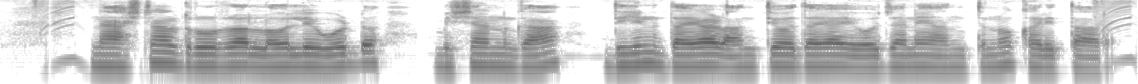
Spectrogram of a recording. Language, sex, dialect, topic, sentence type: Kannada, male, Northeastern, banking, statement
